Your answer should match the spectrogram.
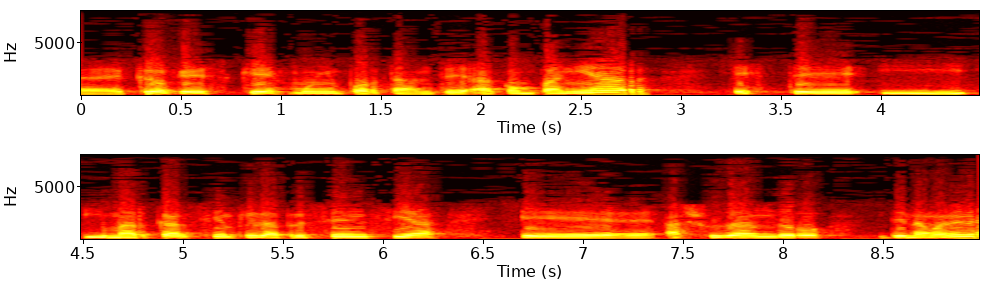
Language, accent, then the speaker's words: Spanish; Argentina; para que como argentinos no tengamos que seguir sufriendo muertes inocentes.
